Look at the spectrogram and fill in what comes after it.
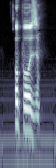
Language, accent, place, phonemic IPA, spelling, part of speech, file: French, France, Lyon, /ɔ.poz/, opposes, verb, LL-Q150 (fra)-opposes.wav
- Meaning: second-person singular present indicative/subjunctive of opposer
